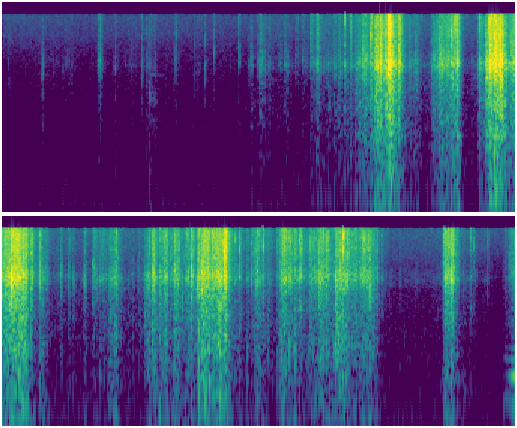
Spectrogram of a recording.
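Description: Plastic bags and loose alpaca fibre being handled: irregular rustling and crinkling that starts a couple of seconds in and stops shortly before the end, after a near-silent start.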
